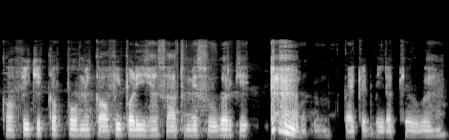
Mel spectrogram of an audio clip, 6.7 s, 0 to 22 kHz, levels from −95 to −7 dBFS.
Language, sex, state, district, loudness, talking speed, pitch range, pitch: Hindi, male, Uttar Pradesh, Gorakhpur, -19 LUFS, 140 wpm, 100-110 Hz, 105 Hz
